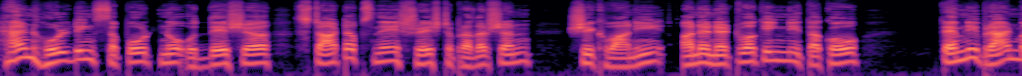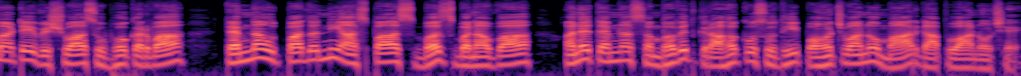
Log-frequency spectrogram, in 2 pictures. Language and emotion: Gujarati, neutral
